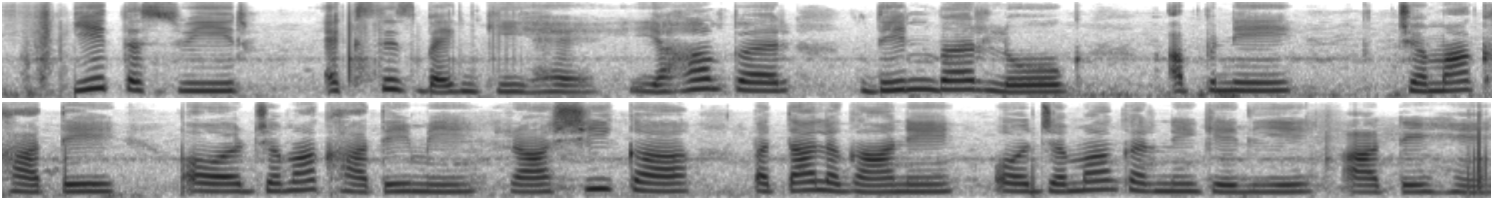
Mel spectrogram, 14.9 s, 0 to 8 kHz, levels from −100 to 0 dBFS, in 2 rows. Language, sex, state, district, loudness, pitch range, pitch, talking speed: Hindi, female, Uttar Pradesh, Jalaun, -22 LUFS, 215-255 Hz, 230 Hz, 125 wpm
